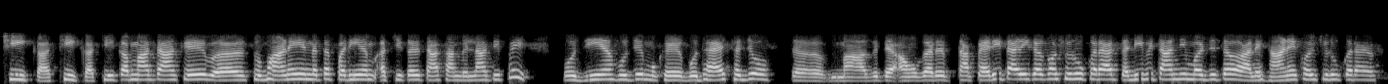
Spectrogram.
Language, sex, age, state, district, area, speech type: Sindhi, female, 60+, Uttar Pradesh, Lucknow, rural, conversation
